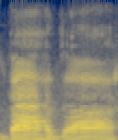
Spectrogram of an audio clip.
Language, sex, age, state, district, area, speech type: Marathi, female, 45-60, Maharashtra, Washim, rural, spontaneous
